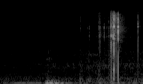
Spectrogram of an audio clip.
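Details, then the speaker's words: Carbon fibre bicycle seatpost squeezed with pliers, like a steel band-type saddlebag clamp: sharp crackles and snaps as inner fibres break; aluminium post barely deforms by comparison. "이렇게 잡아서 한번 꽉 눌러 볼게요. 아주 경쾌한 소리가 나죠. 타면서 이런 소리 나면 소름 끼치겠죠."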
